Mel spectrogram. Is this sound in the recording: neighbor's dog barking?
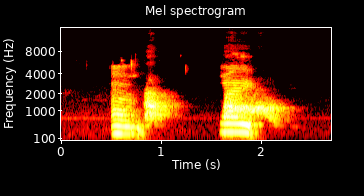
yes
